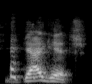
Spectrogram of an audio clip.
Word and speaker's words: Gagic: Gagic.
